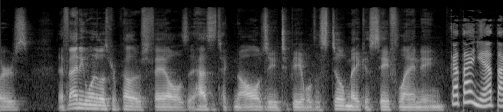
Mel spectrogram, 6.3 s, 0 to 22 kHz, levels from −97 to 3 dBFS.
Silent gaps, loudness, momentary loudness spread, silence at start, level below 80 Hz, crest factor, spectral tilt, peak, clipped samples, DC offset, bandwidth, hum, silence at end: none; -27 LUFS; 9 LU; 0 s; -58 dBFS; 16 dB; -5.5 dB/octave; -10 dBFS; under 0.1%; under 0.1%; 17 kHz; none; 0 s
